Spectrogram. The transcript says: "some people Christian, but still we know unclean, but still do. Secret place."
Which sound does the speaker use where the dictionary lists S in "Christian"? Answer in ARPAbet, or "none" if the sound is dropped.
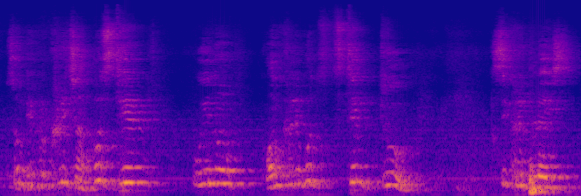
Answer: none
